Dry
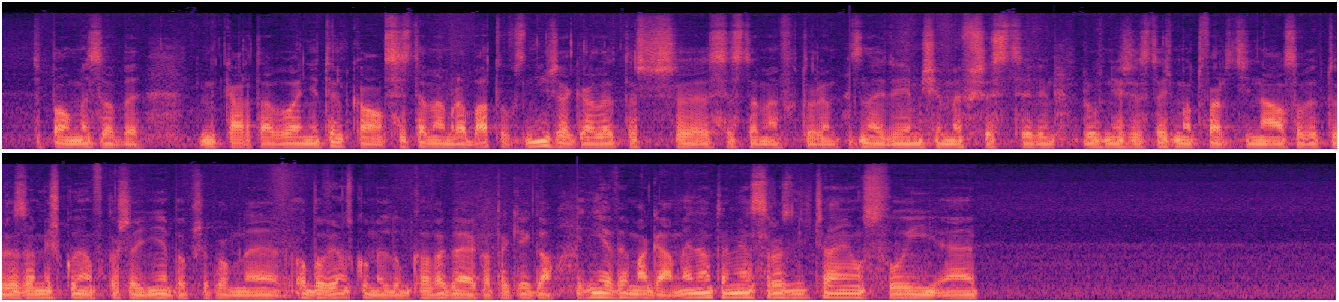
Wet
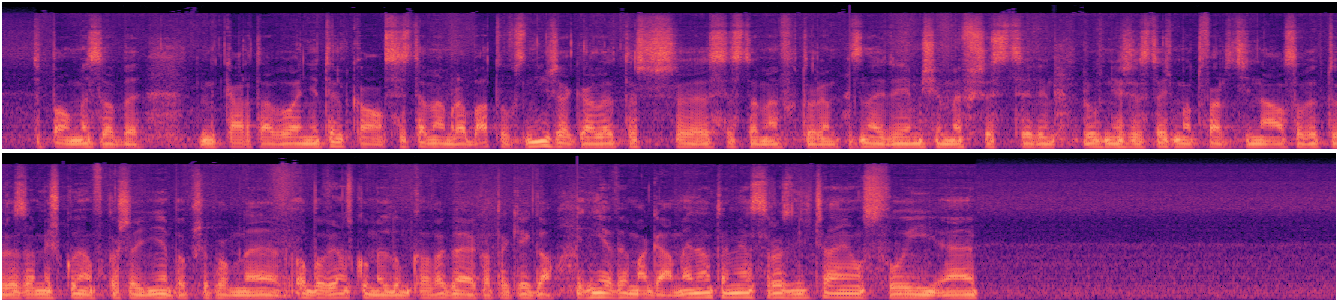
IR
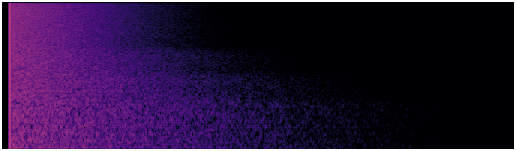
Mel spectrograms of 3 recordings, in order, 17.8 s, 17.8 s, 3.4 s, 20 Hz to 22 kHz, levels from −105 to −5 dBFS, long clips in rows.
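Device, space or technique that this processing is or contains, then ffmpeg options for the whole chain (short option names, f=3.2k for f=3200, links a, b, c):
over-bright horn tweeter: -af "highshelf=f=4.1k:t=q:w=1.5:g=6.5,alimiter=limit=-19.5dB:level=0:latency=1:release=154,volume=2dB"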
